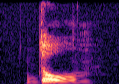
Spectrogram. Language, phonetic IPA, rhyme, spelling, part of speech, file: Hungarian, [ˈdoːm], -oːm, dóm, noun, Hu-dóm.ogg
- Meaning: 1. cathedral, especially a principal one covered with a dome 2. dome, cupola (a structural element resembling the hollow upper half of a sphere)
